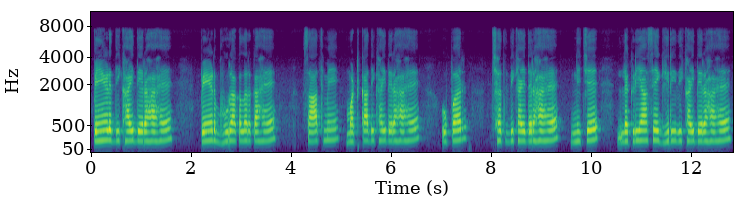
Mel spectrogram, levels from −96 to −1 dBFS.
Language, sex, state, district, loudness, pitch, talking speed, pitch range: Hindi, male, Chhattisgarh, Jashpur, -18 LUFS, 185 Hz, 145 wpm, 180-195 Hz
